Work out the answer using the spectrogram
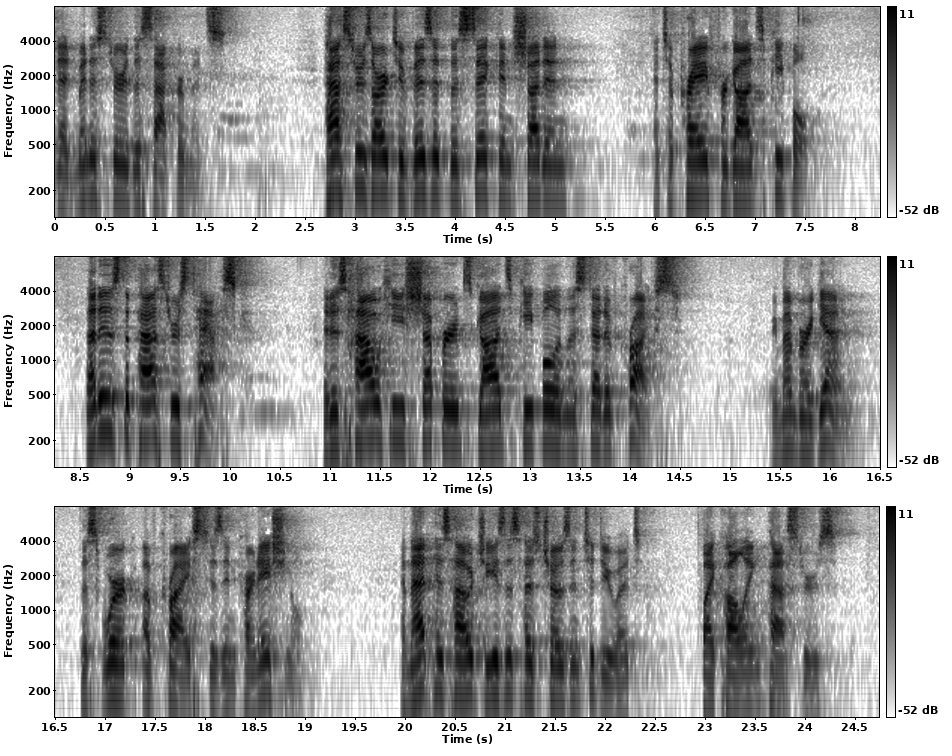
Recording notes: listening to the service at Grace Lutheran Church, Lexington, MO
